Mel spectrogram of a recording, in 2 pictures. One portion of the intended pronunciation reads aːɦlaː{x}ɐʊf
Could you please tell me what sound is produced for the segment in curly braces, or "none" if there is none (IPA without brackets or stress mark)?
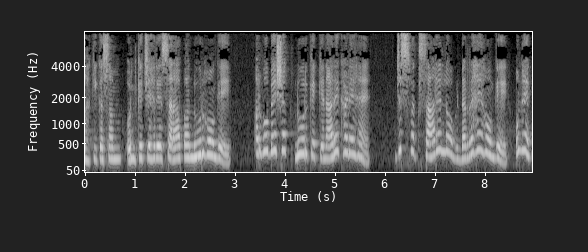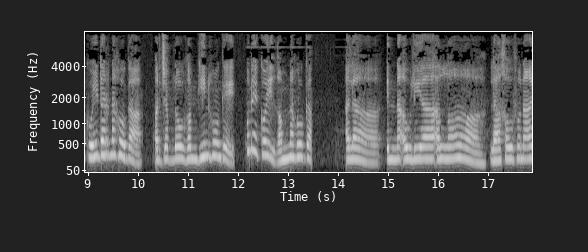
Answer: x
